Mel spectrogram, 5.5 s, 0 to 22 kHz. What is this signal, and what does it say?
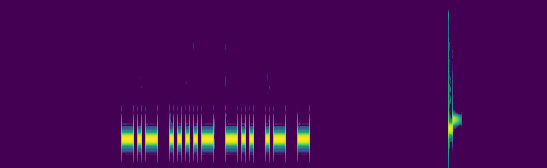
Morse code, heard as a keyed tone, about 30 wpm, 700 Hz. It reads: K4DAT
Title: USA Call Signs - 3x Character Spacing - 30wpm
